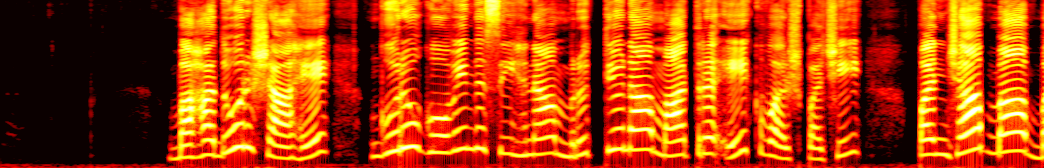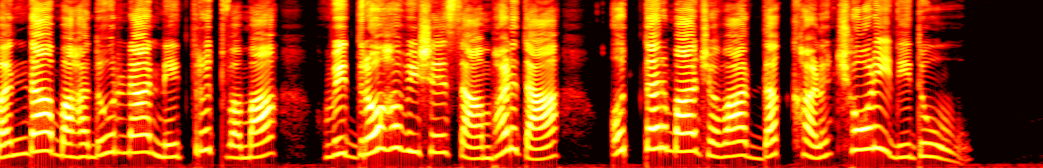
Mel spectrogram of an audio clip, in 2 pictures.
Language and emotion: Gujarati, neutral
